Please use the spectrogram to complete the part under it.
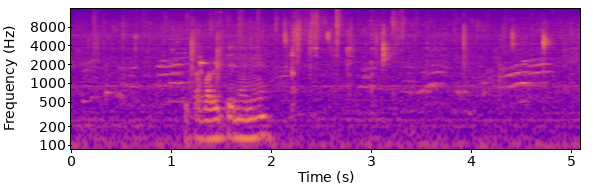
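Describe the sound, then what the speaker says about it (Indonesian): Rengginang rice crackers frying in hot oil, a steady sizzle running throughout while a person speaks briefly over it. "Rengginangnya kita goreng."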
